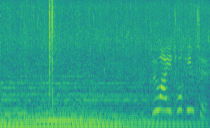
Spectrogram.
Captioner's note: branch cracks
